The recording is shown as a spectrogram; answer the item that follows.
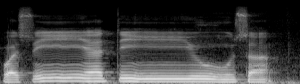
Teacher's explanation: pada ketika membaca tanwin bertemu dengannya itu harus berdengung karena idgham. Idgham ma'a gunnah.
